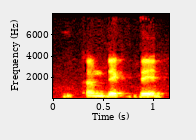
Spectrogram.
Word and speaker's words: convicted: Same thing with convict. Convict, two syllables. Convicted, three syllables, and the past and past participle.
